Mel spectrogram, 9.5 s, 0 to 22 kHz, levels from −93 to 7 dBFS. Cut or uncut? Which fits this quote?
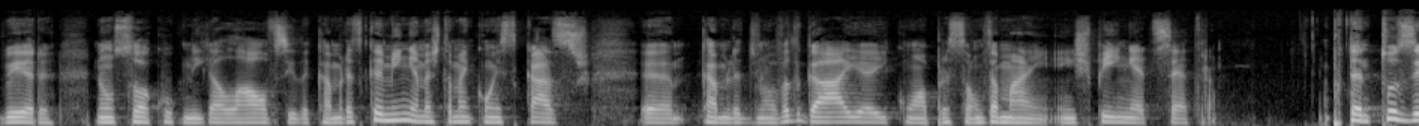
cut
